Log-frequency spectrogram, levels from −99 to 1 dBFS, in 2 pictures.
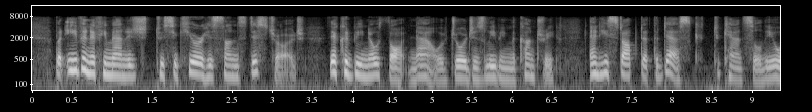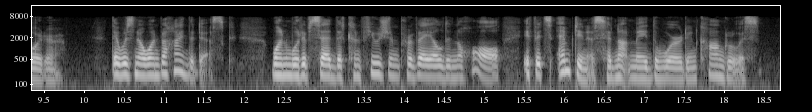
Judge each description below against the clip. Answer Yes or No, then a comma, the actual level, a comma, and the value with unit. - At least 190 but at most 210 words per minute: Yes, average, 200 wpm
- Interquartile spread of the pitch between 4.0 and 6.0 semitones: No, average, 3.4 semitones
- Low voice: No, medium, 170 Hz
